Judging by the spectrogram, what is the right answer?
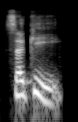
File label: "saki", Indian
